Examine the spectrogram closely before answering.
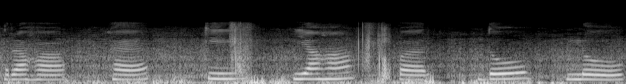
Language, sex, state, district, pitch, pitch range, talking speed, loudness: Hindi, female, Chandigarh, Chandigarh, 235 Hz, 225-250 Hz, 65 wpm, -14 LUFS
